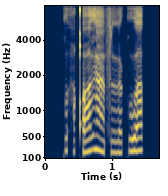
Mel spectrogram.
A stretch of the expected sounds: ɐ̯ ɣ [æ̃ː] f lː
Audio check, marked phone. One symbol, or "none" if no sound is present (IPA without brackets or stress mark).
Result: æ̃ː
